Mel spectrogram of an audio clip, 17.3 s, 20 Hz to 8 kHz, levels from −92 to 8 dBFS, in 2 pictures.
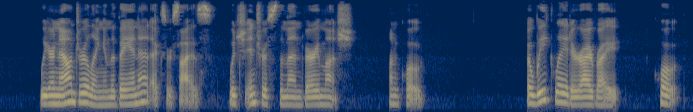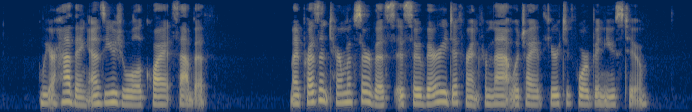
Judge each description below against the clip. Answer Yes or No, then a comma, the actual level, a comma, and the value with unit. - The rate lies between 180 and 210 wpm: No, average, 155 wpm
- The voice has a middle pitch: Yes, medium, 170 Hz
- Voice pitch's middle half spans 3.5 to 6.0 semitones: Yes, average, 3.8 semitones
